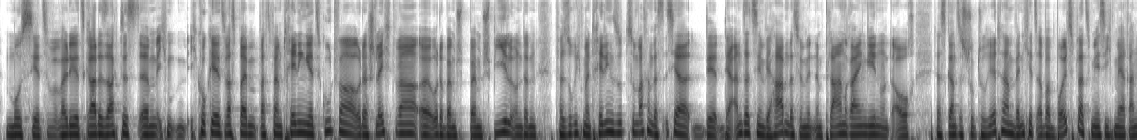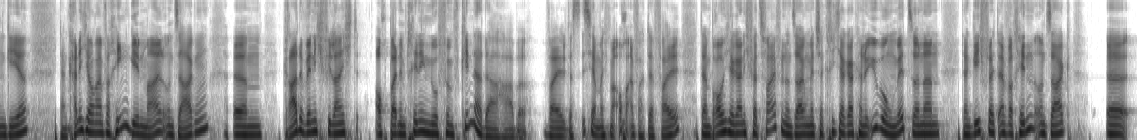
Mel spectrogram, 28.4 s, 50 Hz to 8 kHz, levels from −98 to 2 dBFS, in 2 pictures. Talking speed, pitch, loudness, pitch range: 265 wpm, 140 Hz, -20 LUFS, 130-155 Hz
